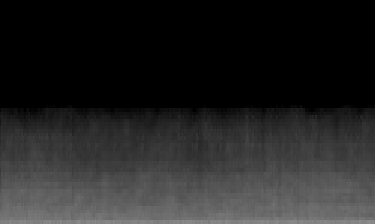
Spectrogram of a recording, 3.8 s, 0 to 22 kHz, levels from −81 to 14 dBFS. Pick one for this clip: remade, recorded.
remade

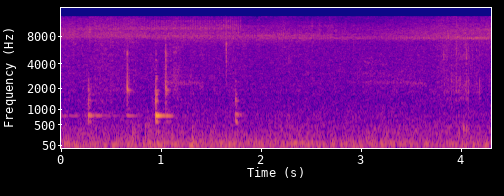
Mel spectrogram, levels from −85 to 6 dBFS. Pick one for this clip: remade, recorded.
recorded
